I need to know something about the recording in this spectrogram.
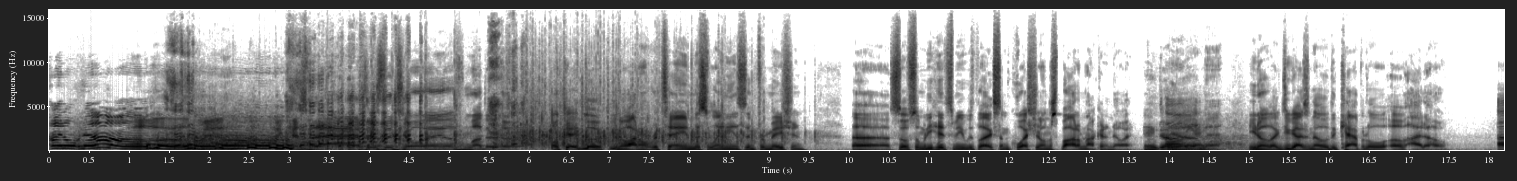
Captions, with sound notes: - I don't know. (audience laughs) - Oh, man. Because that is the joy of motherhood. (audience clapping) - Okay, look, you know, I don't retain miscellaneous information, so if somebody hits me with like some question on the spot, I'm not gonna know it. - Oh, yeah. - Yeah, man. You know like, do you guys know the capital of Idaho?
